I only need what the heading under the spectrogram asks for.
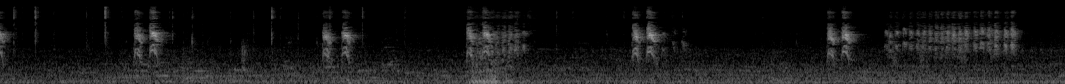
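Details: House sparrow chirps: single and doubled bright notes spaced about every one and a half to two seconds, with a noisier rustling burst near the end.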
